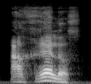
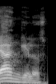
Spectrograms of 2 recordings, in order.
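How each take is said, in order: First: The middle cluster is said as a double g. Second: The middle cluster is said as n plus g. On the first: The speaker calls it wrong. "la palabra aquí no es angelos" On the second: The speaker calls it right. "sino que ángelos, porque ... la primera gamma siempre se pronuncia como N"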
